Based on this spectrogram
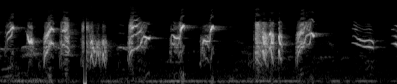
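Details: Long-tailed shrike song used as a lure for trapping wild birds: clear, varied bursts of harsh chattering and whistled notes in quick separate phrases, ending in short rising whistles, with a faint low hum beneath.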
